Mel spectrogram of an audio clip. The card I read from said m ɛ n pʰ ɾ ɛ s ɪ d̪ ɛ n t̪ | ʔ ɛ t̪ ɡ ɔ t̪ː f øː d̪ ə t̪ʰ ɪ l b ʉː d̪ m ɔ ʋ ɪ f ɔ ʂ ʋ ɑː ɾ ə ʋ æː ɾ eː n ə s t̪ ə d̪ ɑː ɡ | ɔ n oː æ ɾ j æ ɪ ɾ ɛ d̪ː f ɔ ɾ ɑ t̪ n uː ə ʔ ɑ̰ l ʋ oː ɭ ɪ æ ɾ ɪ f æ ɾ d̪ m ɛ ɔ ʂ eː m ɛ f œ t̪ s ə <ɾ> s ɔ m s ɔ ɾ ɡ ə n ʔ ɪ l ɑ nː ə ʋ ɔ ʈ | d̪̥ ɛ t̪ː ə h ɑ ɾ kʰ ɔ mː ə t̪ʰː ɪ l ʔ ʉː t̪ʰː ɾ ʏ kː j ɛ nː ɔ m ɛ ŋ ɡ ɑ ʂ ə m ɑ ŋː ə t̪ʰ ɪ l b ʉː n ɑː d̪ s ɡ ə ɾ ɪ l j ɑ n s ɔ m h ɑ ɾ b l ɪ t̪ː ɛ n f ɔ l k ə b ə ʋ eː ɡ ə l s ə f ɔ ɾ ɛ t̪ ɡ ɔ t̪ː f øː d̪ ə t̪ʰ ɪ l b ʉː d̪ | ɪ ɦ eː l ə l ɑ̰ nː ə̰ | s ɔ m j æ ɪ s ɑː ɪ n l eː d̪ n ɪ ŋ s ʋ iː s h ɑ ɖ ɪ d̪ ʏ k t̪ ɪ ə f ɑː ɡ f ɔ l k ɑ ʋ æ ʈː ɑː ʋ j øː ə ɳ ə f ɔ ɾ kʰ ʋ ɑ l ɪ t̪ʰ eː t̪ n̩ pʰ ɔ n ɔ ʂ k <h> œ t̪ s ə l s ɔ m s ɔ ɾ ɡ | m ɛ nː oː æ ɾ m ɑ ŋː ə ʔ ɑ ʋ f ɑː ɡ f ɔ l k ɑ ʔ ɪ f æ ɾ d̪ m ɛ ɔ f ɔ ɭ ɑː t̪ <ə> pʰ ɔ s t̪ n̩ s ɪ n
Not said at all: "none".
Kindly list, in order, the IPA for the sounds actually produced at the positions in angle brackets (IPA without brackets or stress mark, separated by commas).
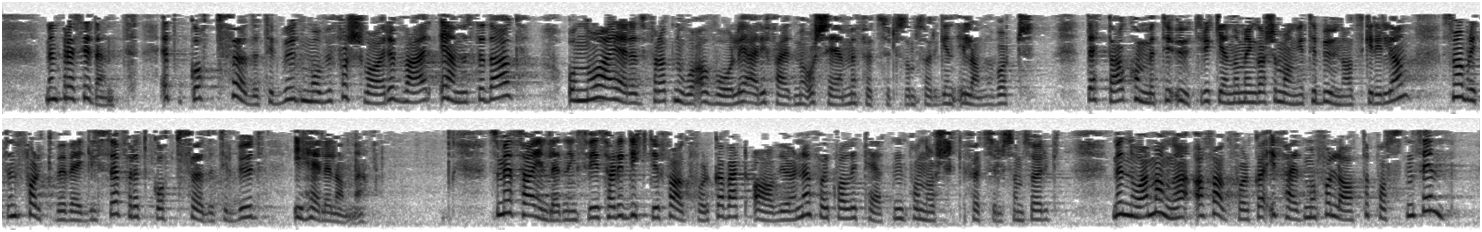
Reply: l, f, ə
